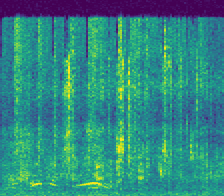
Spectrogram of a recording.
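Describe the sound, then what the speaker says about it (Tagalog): Several dogs of different breeds at a new public dog park in TKO give faint whimpers and yips amid steady outdoor background noise, while people talk nearby. "At ibang lahi guys, ng aso dito."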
